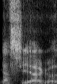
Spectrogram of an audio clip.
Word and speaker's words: Asiago: Asiago, that's right.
